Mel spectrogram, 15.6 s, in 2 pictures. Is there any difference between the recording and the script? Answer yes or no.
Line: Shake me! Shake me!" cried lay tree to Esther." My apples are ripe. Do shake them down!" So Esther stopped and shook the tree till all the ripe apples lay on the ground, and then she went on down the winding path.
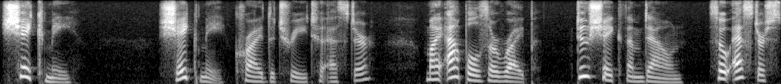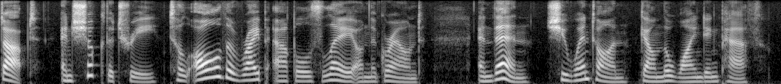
yes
